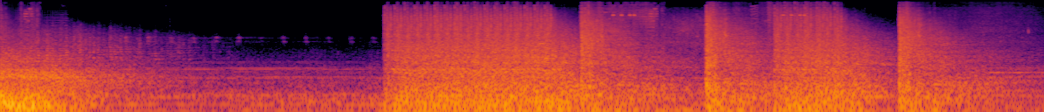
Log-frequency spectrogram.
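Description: Explosions and gunfire in the video game Mass Effect: after a quieter rumbling stretch, a sudden loud blast breaks into sustained, dense bursts of shooting with several sharp cracks and renewed booms.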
